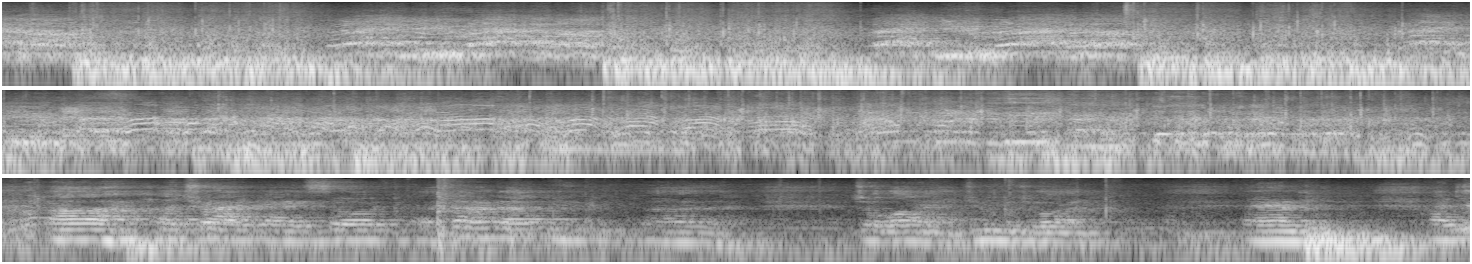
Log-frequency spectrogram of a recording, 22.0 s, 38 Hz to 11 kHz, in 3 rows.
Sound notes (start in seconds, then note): 0.0 clapping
